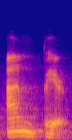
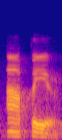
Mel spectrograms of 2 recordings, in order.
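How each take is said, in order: First: "an pair", con una ene que corta; artículo incorrecto. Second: "A pair", con la A sola ante consonante; artículo correcto. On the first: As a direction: di "an pair" despacio, marcando la ene sobrante. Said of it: "no an pair". (artículo incorrecto ante consonante) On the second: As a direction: di "A pair" sin ene en el artículo. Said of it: "Por eso es esta reglita". (artículo correcto ante consonante) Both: Shown as a demonstration.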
